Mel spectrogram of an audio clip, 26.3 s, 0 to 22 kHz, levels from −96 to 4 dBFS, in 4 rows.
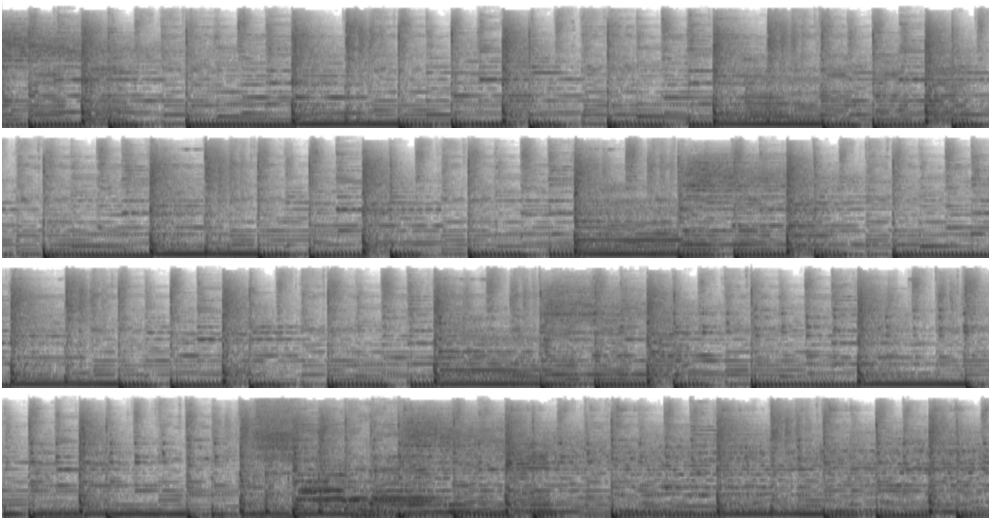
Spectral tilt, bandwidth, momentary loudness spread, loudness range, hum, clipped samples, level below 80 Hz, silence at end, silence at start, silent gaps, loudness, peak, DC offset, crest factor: -4 dB/octave; 18 kHz; 5 LU; 3 LU; none; under 0.1%; -30 dBFS; 0 s; 0 s; none; -21 LUFS; -2 dBFS; under 0.1%; 20 dB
